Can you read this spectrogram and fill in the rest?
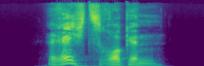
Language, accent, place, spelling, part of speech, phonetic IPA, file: German, Germany, Berlin, Rechtsrucken, noun, [ˈʁɛçt͡sˌʁʊkn̩], De-Rechtsrucken.ogg
- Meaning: dative plural of Rechtsruck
